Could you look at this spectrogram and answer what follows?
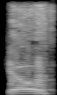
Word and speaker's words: Keogh: Keogh, there we go.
